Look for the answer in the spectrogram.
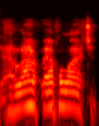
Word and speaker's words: Appalachian: They put me in a little office and taught me how to pronounce Appalachian. This is Appalachian, Lash, Appalachian.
